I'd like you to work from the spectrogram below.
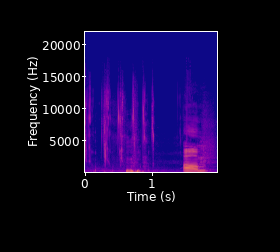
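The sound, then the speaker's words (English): Open-mouthed chewing of a red bean snack: a quick run of wet smacking, crunchy bites for about a second, followed by a loud, drawn-out vocal reaction. “Can we get some ASMR? Stop. No, you have to chew with your mouth open.”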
